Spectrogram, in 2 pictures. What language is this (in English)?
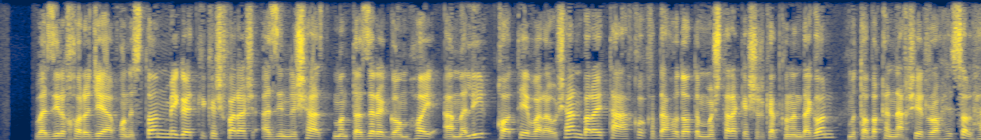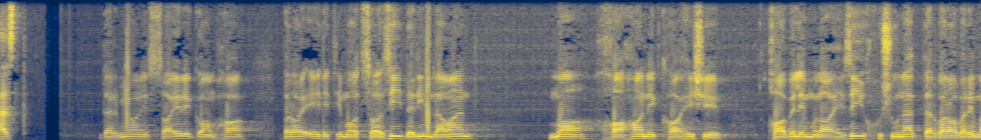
Persian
